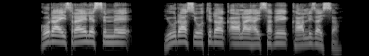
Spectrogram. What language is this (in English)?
Gamo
